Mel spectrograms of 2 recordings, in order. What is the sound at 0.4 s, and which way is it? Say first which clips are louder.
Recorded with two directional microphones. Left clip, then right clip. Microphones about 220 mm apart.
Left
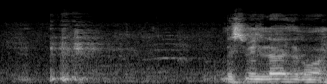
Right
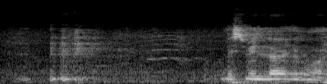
Chuckle: right 1 dB; 35° left (ahead or behind).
